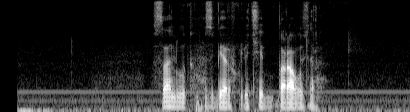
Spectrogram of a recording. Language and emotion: Russian, neutral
